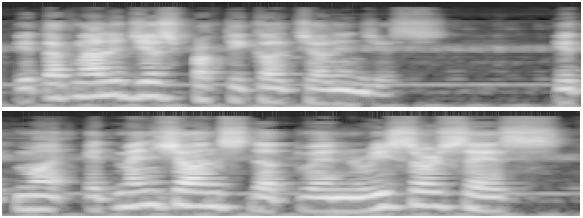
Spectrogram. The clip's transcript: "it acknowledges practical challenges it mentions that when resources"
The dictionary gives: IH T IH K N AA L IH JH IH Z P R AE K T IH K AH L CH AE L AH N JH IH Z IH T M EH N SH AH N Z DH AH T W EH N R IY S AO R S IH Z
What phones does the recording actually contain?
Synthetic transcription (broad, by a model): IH T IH K N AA L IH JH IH S P R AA K T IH K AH L CH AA L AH N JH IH S IH T M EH N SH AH N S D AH T W EH N R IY S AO R S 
